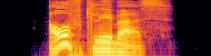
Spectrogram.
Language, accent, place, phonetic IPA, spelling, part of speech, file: German, Germany, Berlin, [ˈaʊ̯fˌkleːbɐs], Aufklebers, noun, De-Aufklebers.ogg
- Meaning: genitive singular of Aufkleber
